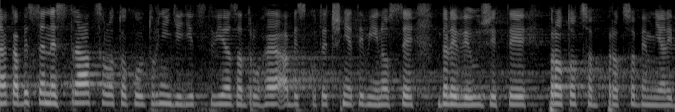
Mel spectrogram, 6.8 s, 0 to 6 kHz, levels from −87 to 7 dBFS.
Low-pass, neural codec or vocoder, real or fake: 5.4 kHz; none; real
